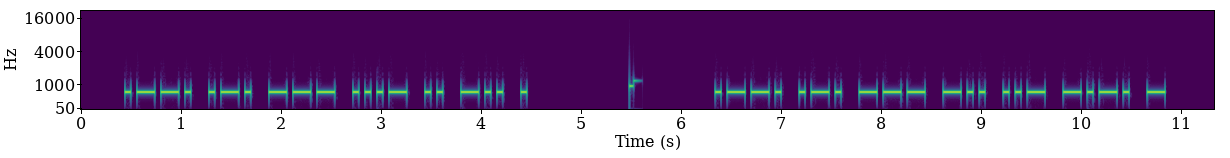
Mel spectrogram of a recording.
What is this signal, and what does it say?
Morse code, heard as a keyed tone, about 20 wpm, 700 Hz. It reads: PROVIDE PRODUCT
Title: Sentences from Top 1000 Words - Review Part 2 - New Word Drill - 20wpm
